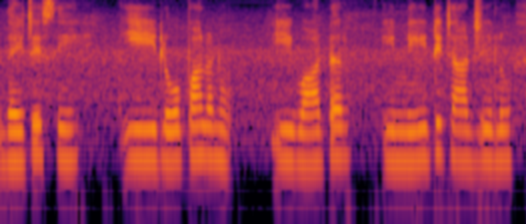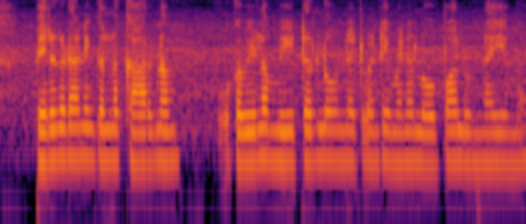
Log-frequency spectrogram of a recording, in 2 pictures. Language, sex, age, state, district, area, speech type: Telugu, female, 45-60, Andhra Pradesh, Kurnool, rural, spontaneous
